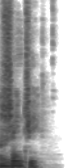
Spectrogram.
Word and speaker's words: Shang-Chi: Yeah, Shang-Chi.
